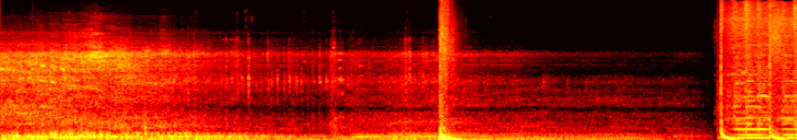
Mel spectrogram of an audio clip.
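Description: A tank's engine and tracks running as it passes overhead and drives away, the noise fading over several seconds. There is one sharp, loud thump about four seconds in. The sound cuts off suddenly near the end and music starts.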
